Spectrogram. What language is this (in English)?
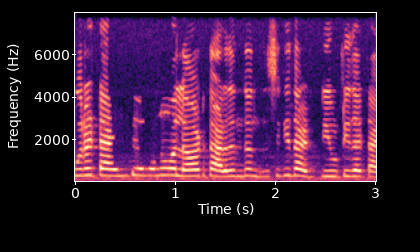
Punjabi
